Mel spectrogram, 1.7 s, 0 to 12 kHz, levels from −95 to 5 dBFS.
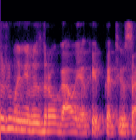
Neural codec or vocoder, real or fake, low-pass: none; real; 7.2 kHz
